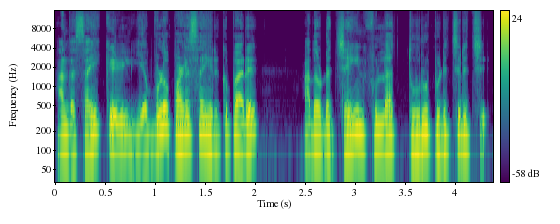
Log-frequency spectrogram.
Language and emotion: Tamil, disgusted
